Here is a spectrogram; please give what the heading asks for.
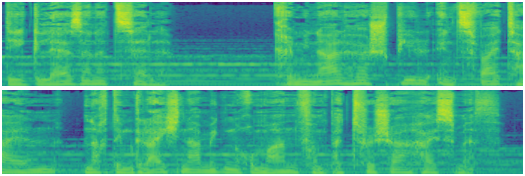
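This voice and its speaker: A man's voice: fairly low pitch, steady tone, moderate pace. A man reading a scripted title announcement for a radio crime drama. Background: ambient music.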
